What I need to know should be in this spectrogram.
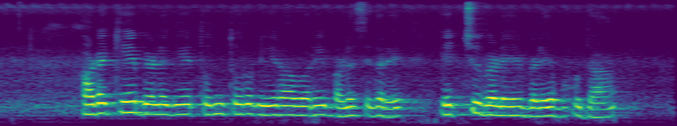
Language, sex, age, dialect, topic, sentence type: Kannada, male, 31-35, Coastal/Dakshin, agriculture, question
